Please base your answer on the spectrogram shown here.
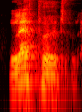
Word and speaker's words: leopard: we say hello but a lot people leard leopard leopard w vow this is the other promise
